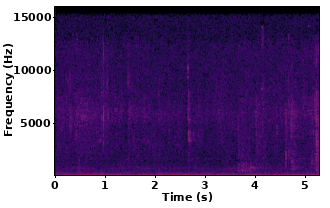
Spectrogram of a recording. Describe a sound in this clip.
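An audience murmurs softly in a large echoing hall.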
